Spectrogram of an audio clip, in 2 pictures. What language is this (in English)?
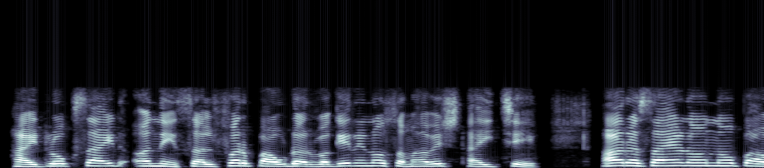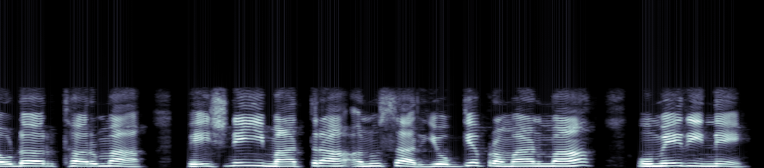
Gujarati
